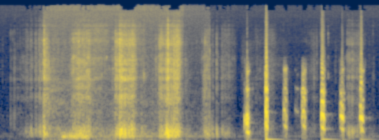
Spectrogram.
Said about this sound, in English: You hear me crunching? I do. Where can you ever hear a sock eating cereal on the radio except for Nowhere.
